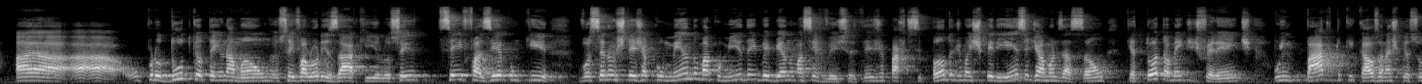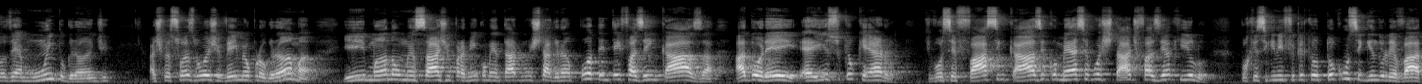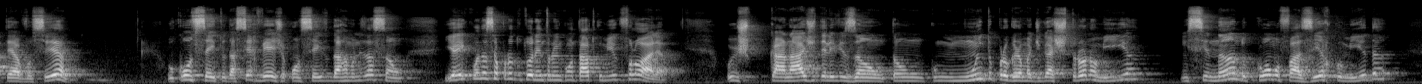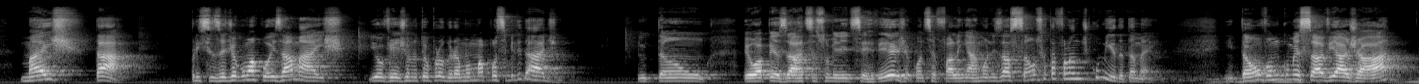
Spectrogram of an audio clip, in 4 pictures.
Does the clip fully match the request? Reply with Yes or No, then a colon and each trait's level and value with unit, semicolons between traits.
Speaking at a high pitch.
Yes: high, 195 Hz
